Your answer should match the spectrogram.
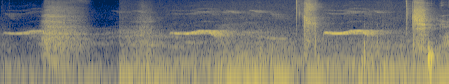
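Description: Whimpering: four short high-pitched whines, each rising and then dropping, with brief breathy sounds between them.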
